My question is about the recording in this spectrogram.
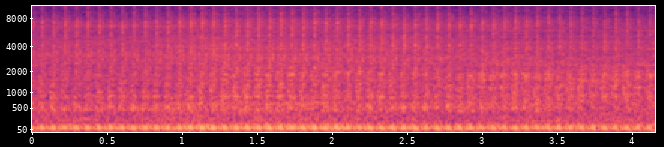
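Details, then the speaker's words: NMAX V2 scooter with a crushed camshaft bearing. A heavy, regular clattering knock about three times a second sits over the idle rumble, said to be louder on cold start: worn camshaft bearing clatter. "So maingay talaga makalansing ayan. So mas maingay daw nga yan pag buo ng start eh."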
